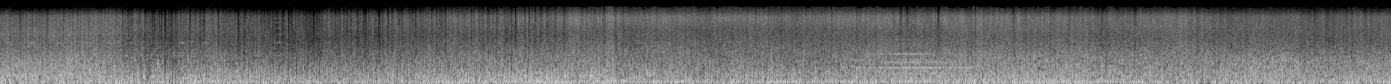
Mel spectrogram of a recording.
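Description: Steady loud rushing rumble of a passenger train passing close by, mixed with a car going past, with wind buffeting the microphone.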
